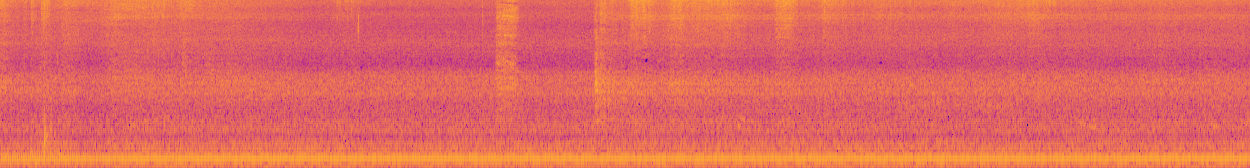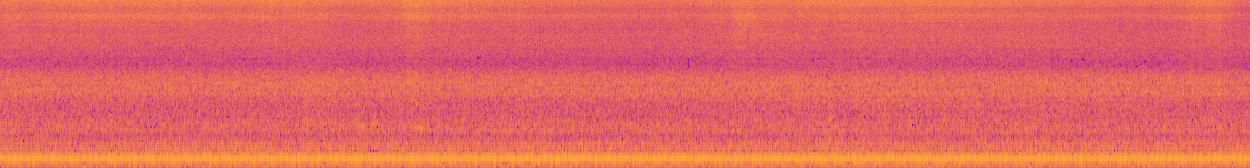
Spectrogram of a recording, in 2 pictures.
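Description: A fire engine's diesel engine running steadily at the scene of a car fire, a loud, even hum that settles to a lower pitch in the first second.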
